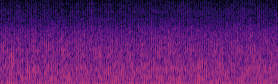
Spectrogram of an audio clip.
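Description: Airplane engine droning steadily in the naval warfare game Victory at Sea Pacific, a constant broad roar holding at even loudness with no speech over it.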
